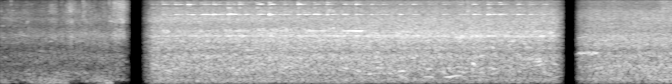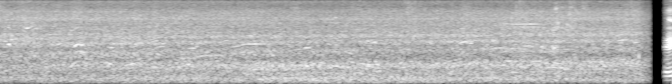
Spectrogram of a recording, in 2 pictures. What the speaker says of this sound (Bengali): এই যে এসে গেছি সমুদ্রের ধারে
